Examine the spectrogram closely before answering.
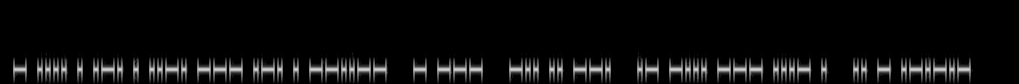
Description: Morse code, heard as a keyed tone, about 30 wpm, 700 Hz. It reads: THEREFORE, TO DIG ABOVE IT.
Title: Sentences from Top 1600 Words 30wpm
